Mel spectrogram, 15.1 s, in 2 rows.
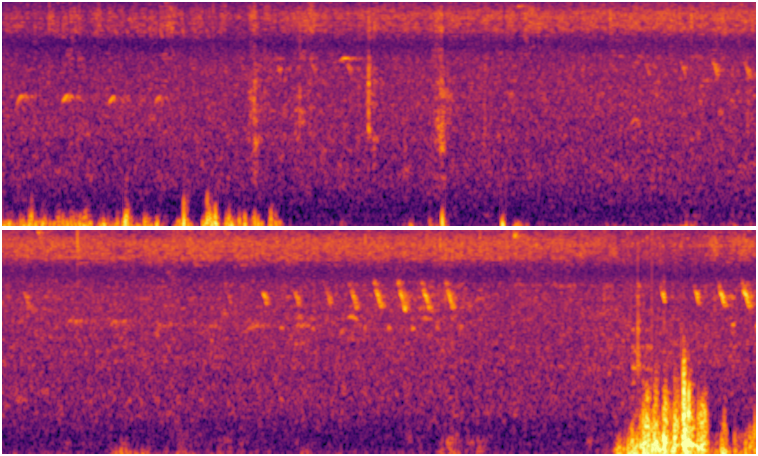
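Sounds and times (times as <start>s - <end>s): faint high hiss: 2.8s - 15.0s
bird chirping: 6.3s - 15.0s.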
